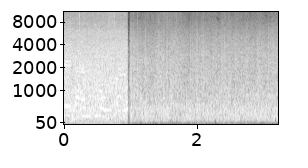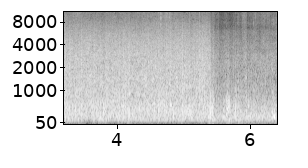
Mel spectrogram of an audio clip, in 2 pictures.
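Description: A large waterfall roars.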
